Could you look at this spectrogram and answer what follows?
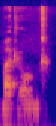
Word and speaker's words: Baroque: I would say I listen to this genre of music a lot, which is, I think it's pronounced Baroque. Baroque? Mm-hmm. Yeah, yes. Baroque.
